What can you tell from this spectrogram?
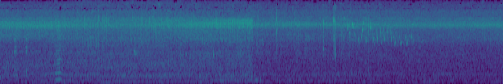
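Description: Honeybees buzzing in a steady hum around an opened hive and its frames of comb. The sound drops a little about halfway through, and a few light clicks follow.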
